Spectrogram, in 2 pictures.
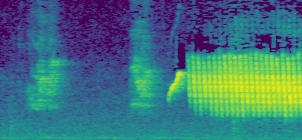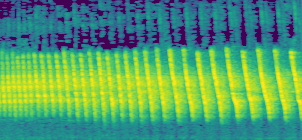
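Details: Belgian canary preceded by two faint chirps, then a rising slur leading into a long fast trill that gradually opens into distinct falling strokes, loud and high throughout.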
